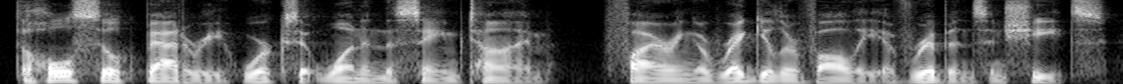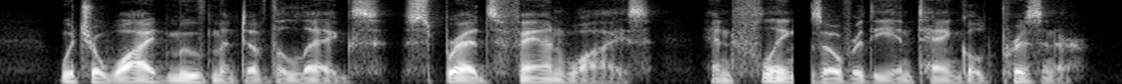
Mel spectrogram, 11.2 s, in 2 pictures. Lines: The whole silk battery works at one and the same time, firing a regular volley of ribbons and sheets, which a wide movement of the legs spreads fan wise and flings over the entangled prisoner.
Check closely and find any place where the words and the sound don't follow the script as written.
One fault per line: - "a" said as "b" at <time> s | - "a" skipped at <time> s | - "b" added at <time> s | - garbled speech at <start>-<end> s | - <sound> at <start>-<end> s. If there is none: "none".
- dropout at 9.6-9.7 s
